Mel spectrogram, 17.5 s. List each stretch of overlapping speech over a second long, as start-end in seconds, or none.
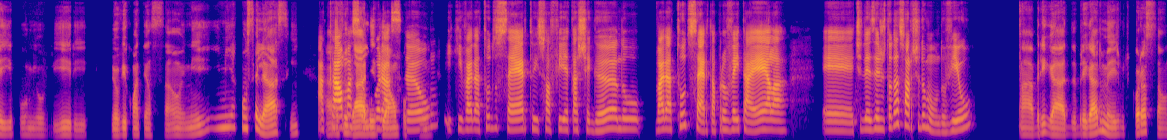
4.9-6.5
